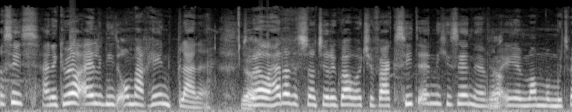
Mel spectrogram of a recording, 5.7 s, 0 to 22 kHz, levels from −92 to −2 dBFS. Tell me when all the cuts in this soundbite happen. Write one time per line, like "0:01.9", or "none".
none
